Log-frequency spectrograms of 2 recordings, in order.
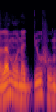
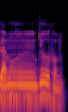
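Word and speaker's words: لَمُنَجُّوهُمْ: Imam Hamzah dan Kisai bacanya bukan lamunajjuhum tapi lamunjuhum. Ya. Jadi bukan najja yunajji seperti jumhur wasyad dadahul bakun. Tapi anja yunji.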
